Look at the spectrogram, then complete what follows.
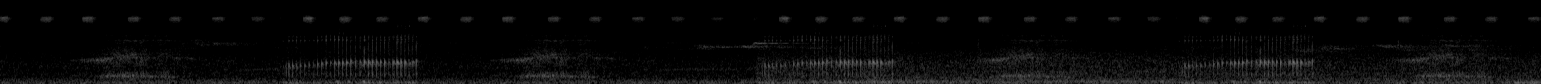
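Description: Insects chirping steadily, about three high chirps a second, with lower calls that come back every few seconds in a regular cycle.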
